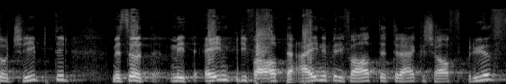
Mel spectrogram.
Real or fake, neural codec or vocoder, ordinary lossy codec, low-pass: fake; vocoder, 44.1 kHz, 128 mel bands, Pupu-Vocoder; MP3, 64 kbps; 14.4 kHz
